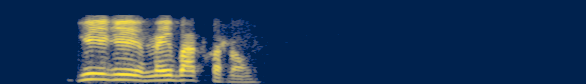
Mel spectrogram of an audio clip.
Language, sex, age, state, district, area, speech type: Urdu, male, 60+, Uttar Pradesh, Muzaffarnagar, urban, conversation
